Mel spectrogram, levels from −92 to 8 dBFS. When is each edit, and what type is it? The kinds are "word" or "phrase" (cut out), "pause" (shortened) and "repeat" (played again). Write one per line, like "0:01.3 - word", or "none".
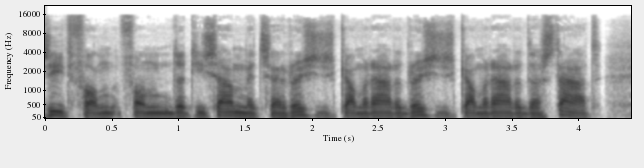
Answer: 0:02.7 - repeat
